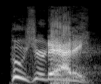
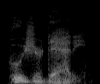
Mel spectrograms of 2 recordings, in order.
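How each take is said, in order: First: Loud, much higher shout; big booming voice. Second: Much softer, lower echo; hushed, as if whispered around town; quiet murmur. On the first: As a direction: boom the question out. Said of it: "a big booming voice says to me". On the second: That's what they all asked. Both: Retold or imitated.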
